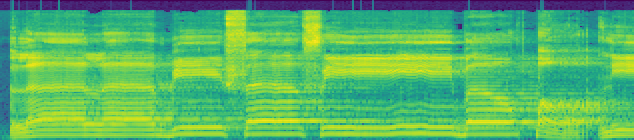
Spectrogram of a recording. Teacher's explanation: Huruf H kita baca panjang dengan panjang 2 harokat karena di bawahnya ada huruf alif kecil yang berdiri tegak lurus. · huruf fa yang berkasroh ini bertemu dengan huruf ya sukun, maka huruf fa kita baca dengan panjang 2 harokat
